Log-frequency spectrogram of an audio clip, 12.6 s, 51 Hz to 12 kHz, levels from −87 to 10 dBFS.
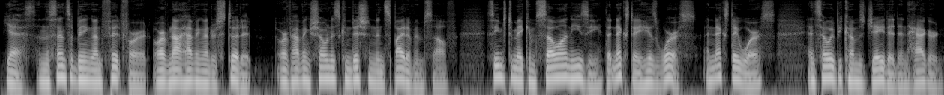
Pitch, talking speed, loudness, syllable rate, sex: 105 Hz, 230 wpm, -21 LUFS, 5.9 syllables/s, male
